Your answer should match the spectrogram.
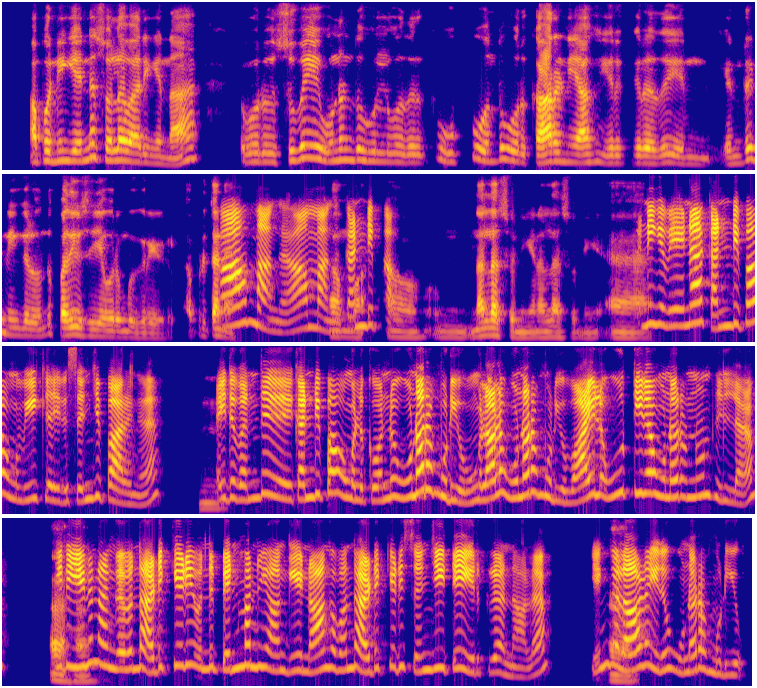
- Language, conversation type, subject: Tamil, podcast, வீட்டிலேயே செய்யக்கூடிய எளிய சுவைச் சோதனையை எப்படி செய்யலாம்?
- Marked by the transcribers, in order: tapping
